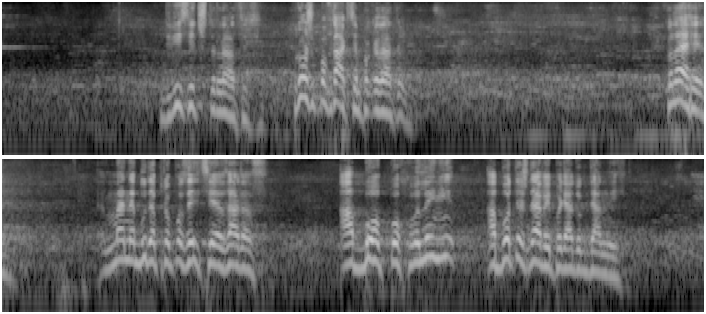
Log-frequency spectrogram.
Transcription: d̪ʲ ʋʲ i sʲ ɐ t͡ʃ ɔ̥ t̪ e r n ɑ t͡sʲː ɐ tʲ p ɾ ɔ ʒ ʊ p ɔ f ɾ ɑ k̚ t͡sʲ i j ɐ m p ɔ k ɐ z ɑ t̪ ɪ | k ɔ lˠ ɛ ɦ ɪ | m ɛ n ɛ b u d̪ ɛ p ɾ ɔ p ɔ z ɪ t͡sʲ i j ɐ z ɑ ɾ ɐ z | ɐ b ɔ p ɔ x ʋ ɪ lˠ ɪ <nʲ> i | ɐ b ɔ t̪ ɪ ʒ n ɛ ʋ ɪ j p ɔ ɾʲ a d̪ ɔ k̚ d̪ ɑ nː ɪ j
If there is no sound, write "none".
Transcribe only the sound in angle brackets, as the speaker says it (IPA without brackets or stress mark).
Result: nʲ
